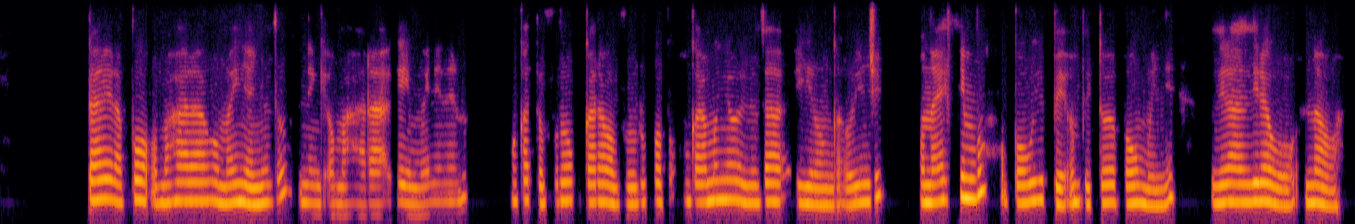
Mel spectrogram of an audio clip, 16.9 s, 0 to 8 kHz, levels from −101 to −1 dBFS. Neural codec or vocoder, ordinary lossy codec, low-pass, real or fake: none; Opus, 16 kbps; 7.2 kHz; real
